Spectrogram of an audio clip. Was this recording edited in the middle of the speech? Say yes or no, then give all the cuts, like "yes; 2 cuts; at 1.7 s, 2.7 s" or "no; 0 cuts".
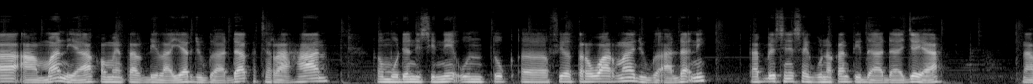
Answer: no; 0 cuts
